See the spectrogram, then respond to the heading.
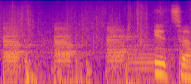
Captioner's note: bangboard thumps; cornstalks rustling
